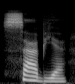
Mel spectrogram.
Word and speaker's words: sábia: Agora, se esse mesmo acento for para a primeira sílaba, temos sábia, um adjetivo para descrever alguém com sabedoria.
